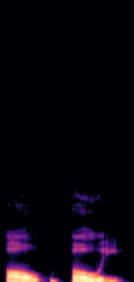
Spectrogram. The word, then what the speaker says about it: Bowie: His stage name is pronounced Bowie, like to rhyme with Joey.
